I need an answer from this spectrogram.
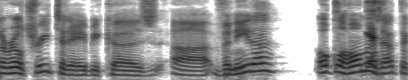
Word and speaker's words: Vinita: And we got a real treat today because Vinita, Oklahoma, is Yes, that the correct pronunciation of the town?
